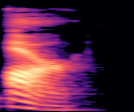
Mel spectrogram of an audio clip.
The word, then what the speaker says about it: our: ele acaba virando are. R, ou seja, como a letra R mesmo, ok?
